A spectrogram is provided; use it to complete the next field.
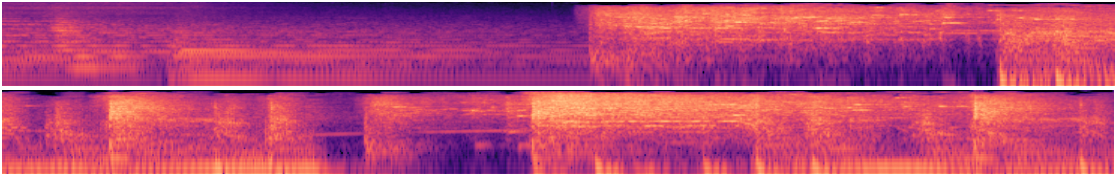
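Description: A brief ringing tone gives way to a loud crash of shattering glass, followed by a long noisy wash of breaking shards over a heavy, pounding low rhythm. No one speaks.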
